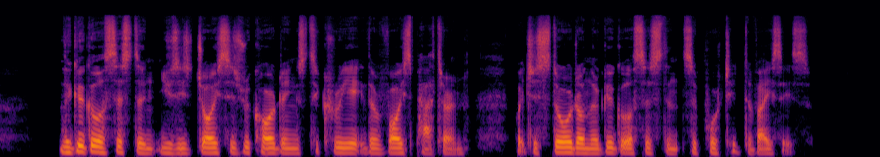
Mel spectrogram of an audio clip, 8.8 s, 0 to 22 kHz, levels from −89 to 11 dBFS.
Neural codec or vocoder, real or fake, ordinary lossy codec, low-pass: vocoder, 44.1 kHz, 128 mel bands every 256 samples, BigVGAN v2; fake; AAC, 96 kbps; 14.4 kHz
